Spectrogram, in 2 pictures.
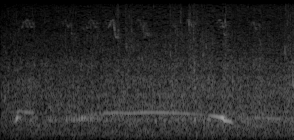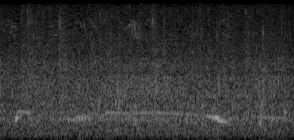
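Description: A bird giving two long calls, each holding one steady pitch for about two seconds and then dropping, over a steady hiss like running water, with faint high chirps.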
